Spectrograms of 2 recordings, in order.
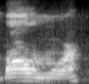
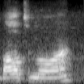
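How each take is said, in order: First: It is said in a local Baltimore accent. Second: It is said in a standard accent.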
